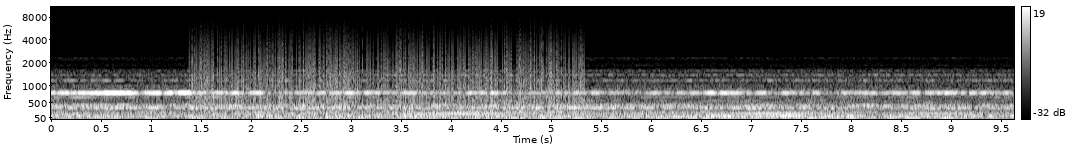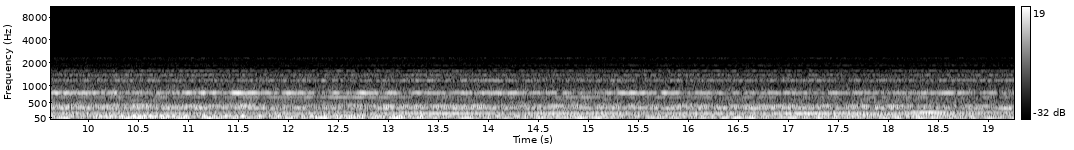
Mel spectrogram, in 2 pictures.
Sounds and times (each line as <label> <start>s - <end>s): heavily reverberated distortion 1.4s - 5.4s
slowly evolving dreamy ambient drone pad 1.4s - 5.4s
